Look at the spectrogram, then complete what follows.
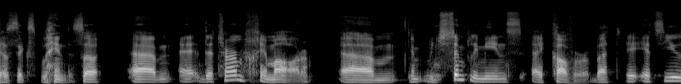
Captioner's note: speaks Arabic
